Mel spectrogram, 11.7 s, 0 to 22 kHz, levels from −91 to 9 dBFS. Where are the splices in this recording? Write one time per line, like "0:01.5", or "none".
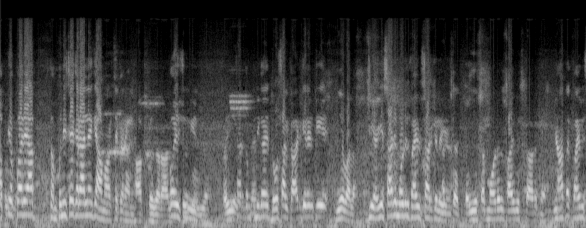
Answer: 0:04.9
